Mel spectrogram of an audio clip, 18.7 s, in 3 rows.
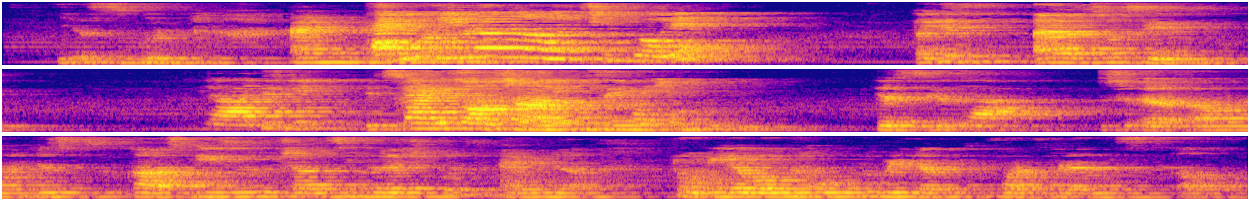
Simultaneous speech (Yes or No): Yes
